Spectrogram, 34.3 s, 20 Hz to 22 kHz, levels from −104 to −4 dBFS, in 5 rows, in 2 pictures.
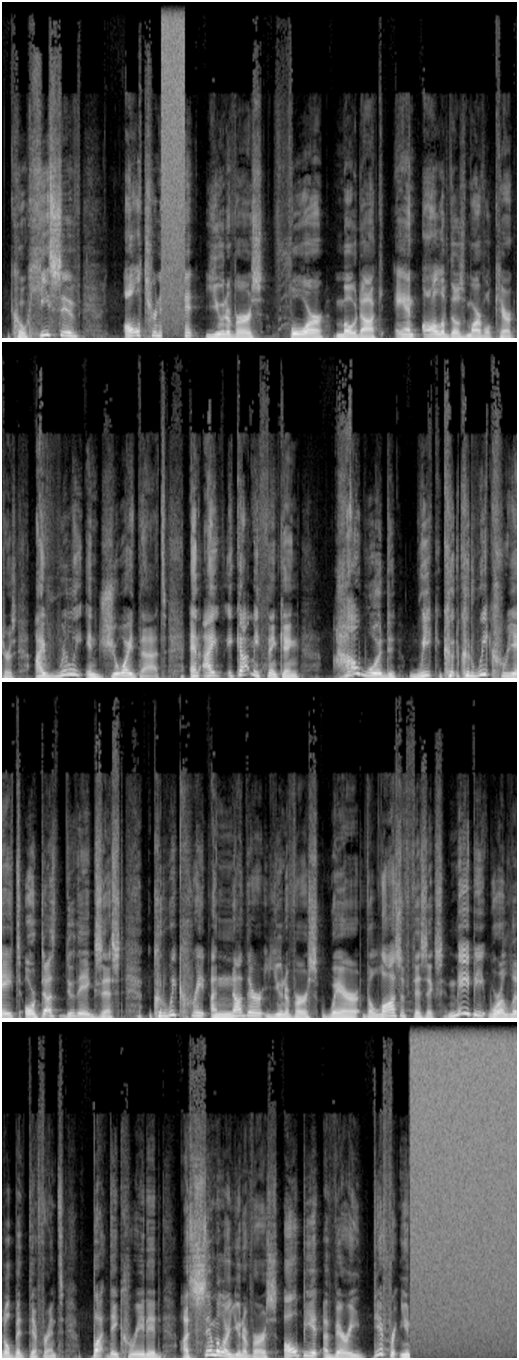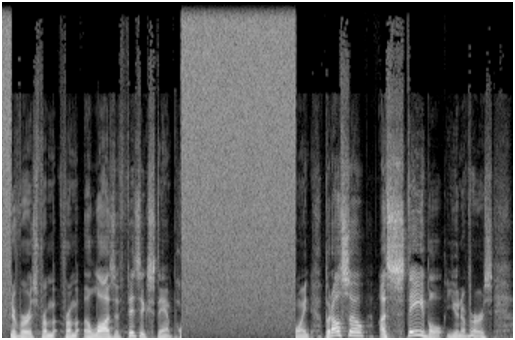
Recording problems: audio cutting out; filled with static; at 2 s, at 26 s for 1.5 s and at 30 s for 1.5 s

